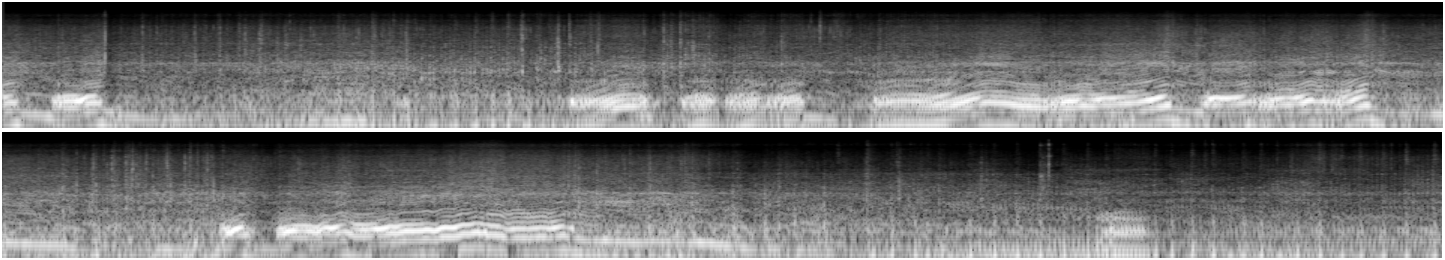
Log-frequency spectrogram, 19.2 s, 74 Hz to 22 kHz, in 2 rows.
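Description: Off-road motorcycle engine working over rocks, its revs swinging up and down in quick throttle blips in several stretches, then dropping to a lower, steadier run after about 14 seconds.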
